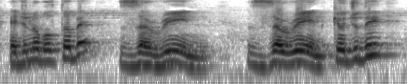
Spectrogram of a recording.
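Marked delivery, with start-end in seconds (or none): 1.0-2.4 "জরিন" as "Zareen", buzzing z; z sound. Shown as a demonstration. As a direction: model "জরিন" with an initial z, falling at the end. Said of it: "জয়ের মতো করে উচ্চারণ হবে".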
